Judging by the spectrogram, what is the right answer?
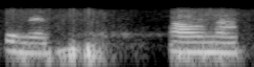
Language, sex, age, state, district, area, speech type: Telugu, female, 30-45, Telangana, Nalgonda, rural, conversation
